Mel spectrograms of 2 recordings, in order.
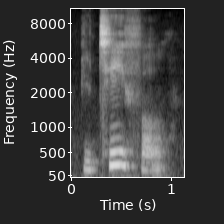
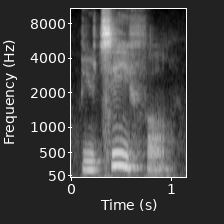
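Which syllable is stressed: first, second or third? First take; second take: second; second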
